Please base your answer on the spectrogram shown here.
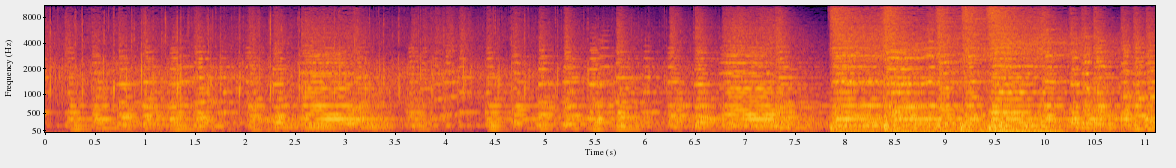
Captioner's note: applause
